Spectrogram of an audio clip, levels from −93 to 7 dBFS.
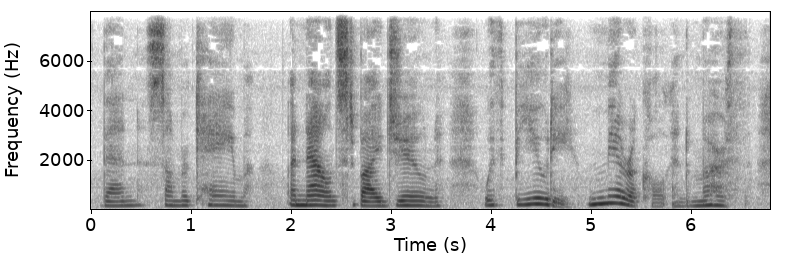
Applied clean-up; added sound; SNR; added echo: none; none; none; none.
